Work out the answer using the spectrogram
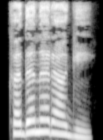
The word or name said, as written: ಕದನರಾಗಿ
